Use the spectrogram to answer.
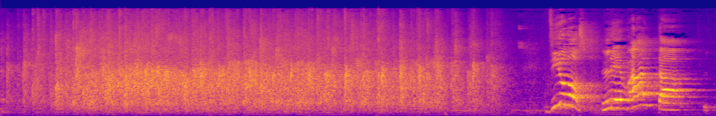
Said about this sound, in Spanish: Yo no sé usted, pero yo le daré un aplauso al Señor por eso.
